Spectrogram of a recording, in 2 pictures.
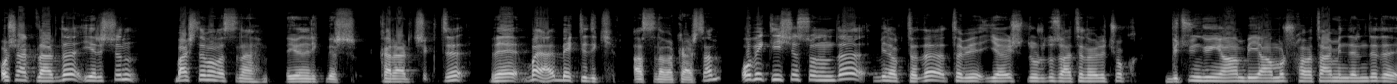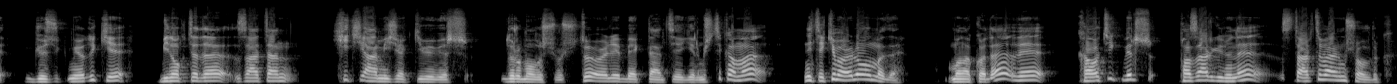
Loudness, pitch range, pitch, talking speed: -21 LUFS, 135-190 Hz, 160 Hz, 130 wpm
